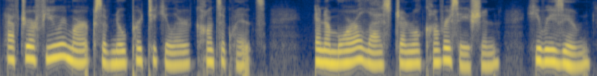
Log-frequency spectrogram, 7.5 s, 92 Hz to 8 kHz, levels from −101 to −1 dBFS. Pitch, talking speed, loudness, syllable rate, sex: 210 Hz, 135 wpm, -18 LUFS, 4.8 syllables/s, female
